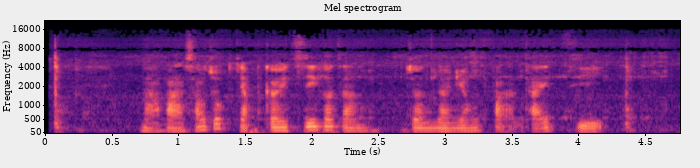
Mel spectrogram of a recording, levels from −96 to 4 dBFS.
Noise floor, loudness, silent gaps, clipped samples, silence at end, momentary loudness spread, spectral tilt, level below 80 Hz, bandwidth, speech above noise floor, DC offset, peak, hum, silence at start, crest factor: -44 dBFS; -22 LUFS; none; under 0.1%; 0.1 s; 15 LU; -4 dB/octave; -52 dBFS; 16 kHz; 22 dB; under 0.1%; -2 dBFS; none; 0.05 s; 22 dB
